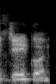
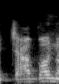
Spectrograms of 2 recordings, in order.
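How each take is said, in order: First: "jargon" said as JAY-gon; alternative pronunciation. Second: "jargon" with an open AH, as jah-gon; pronunciation option. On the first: Host unsure of the word, "jargon" as JAY-gon. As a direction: give "jargon" a long AY in the first syllable. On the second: Host asking pilot about pronunciation, "jargon" with AH. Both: Shown as a demonstration. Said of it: "How do you pronounce it?".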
